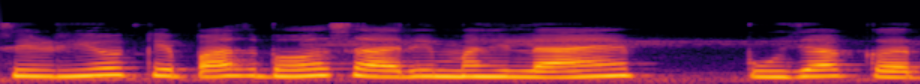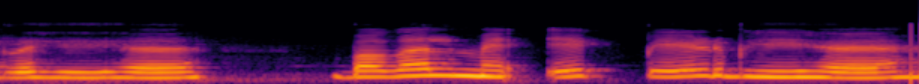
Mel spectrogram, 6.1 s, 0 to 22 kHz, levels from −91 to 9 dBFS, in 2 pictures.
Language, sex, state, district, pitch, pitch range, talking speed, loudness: Hindi, female, Jharkhand, Garhwa, 275 Hz, 255-295 Hz, 155 wpm, -14 LUFS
